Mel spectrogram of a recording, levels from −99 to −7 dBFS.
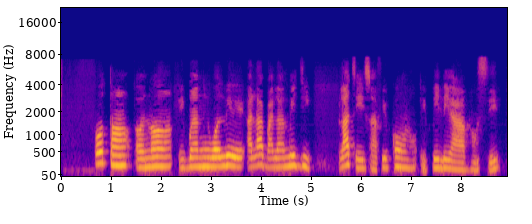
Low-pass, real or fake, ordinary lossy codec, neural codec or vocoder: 7.2 kHz; fake; AAC, 24 kbps; codec, 16 kHz, 1 kbps, X-Codec, HuBERT features, trained on LibriSpeech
